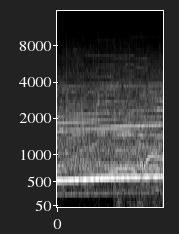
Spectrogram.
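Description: A man's voice holding one long drawn-out note while announcing the winner's name, rising slightly in pitch, over crowd noise.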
